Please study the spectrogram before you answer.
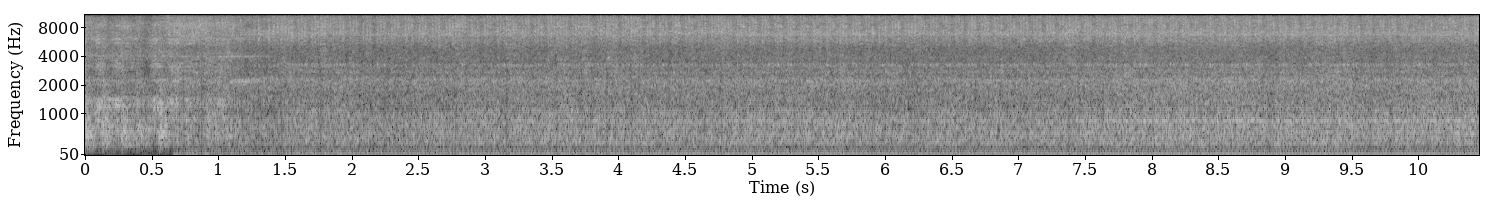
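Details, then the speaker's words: Engine, run after a generator swap and sitting two years, fuel petcocks opened, choke held closed: after a brief stumble it settles into a fast, steady, even crackling beat as it warms. Normal running. "a little bit warmer now a little bit of a stutter off the island that sounds pretty good it might be a viable engine"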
